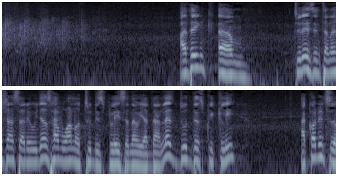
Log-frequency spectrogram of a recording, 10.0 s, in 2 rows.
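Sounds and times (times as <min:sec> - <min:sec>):
audience clapping: 0:00.0 - 0:01.5
speech: 0:02.7 - 0:03.8, 0:04.4 - 0:08.6, 0:09.5 - 0:10.0.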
